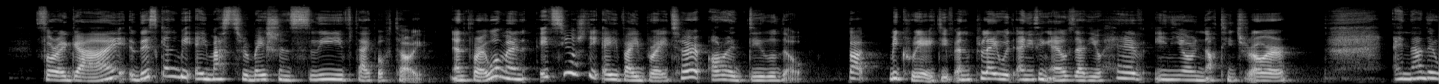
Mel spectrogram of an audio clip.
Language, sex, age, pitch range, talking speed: English, female, 20-39, 200-265 Hz, 165 wpm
